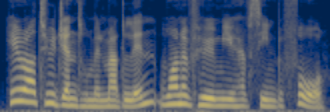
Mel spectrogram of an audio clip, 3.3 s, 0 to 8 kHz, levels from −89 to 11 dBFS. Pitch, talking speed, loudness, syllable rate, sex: 200 Hz, 220 wpm, -18 LUFS, 7.0 syllables/s, female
